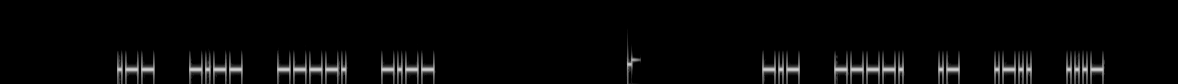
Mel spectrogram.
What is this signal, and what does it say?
Morse code, heard as a keyed tone, about 30 wpm, spaced as for 17 wpm, 700 Hz. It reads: WY9Y K9ALV
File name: Lesson 37g - Letter x - Call Signs 30wpm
